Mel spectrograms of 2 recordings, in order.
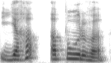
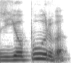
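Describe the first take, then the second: First: Two separate words, with no sounds merged. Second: The words run together into one merged word. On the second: "I'm going to give you an example of a sandhi right here"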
